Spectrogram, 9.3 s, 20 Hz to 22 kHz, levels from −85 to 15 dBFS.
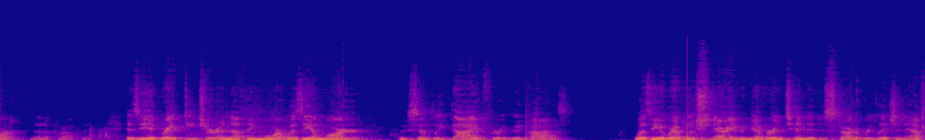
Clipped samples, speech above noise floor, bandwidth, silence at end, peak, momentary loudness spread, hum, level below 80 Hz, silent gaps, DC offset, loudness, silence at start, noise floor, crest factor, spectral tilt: under 0.1%; 48 dB; 10.5 kHz; 0 s; -12 dBFS; 17 LU; none; -70 dBFS; none; under 0.1%; -29 LUFS; 0 s; -76 dBFS; 16 dB; -6 dB/octave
